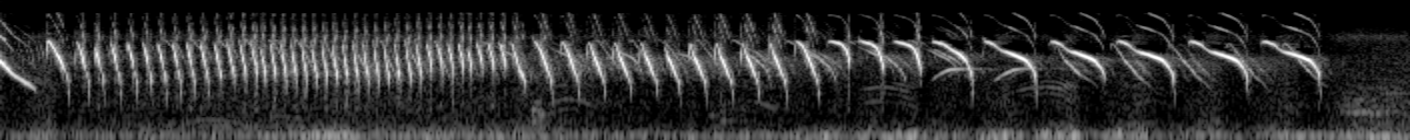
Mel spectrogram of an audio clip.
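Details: Canary song: a fast, dry trill of rapidly repeated high notes for over two seconds, then slower, sweeping whistled notes that descend, repeated in a steady series.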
